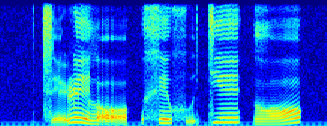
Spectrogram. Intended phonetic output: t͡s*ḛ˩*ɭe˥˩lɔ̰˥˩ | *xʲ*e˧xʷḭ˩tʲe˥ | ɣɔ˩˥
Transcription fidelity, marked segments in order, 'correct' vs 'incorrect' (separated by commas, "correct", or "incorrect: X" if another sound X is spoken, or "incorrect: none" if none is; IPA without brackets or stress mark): incorrect: ḛ˩˥, incorrect: x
